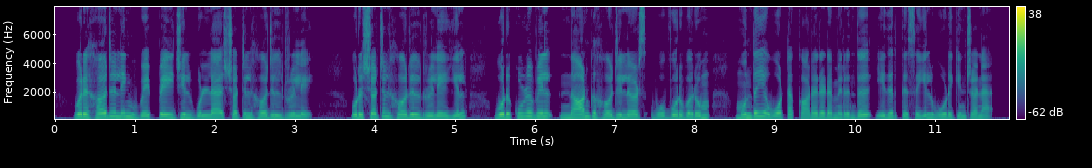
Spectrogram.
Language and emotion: Tamil, neutral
